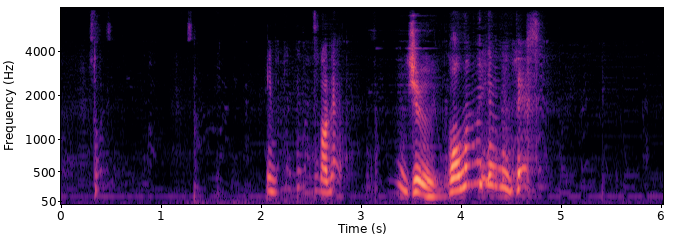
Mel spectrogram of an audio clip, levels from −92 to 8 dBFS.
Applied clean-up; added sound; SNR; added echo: neural mask model DeepFilterNet 3.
